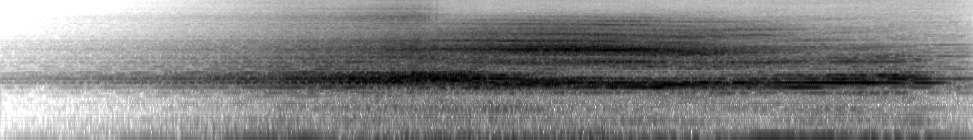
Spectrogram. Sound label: Cat From Beyond The Grave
